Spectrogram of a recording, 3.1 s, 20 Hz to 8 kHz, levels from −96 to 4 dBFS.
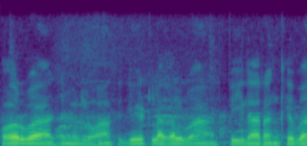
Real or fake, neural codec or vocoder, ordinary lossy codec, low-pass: real; none; none; 7.2 kHz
